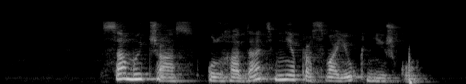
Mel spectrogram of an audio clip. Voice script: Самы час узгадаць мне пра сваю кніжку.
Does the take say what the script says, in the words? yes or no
yes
